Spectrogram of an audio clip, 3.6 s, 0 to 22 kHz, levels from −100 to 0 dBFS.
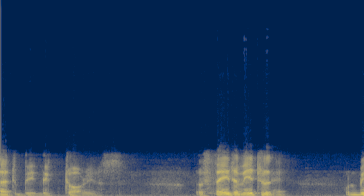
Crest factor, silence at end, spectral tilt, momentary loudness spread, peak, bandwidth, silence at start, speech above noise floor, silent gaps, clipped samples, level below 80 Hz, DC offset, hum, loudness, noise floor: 20 dB; 0 s; -9 dB/octave; 24 LU; -4 dBFS; 5.6 kHz; 0 s; 25 dB; none; under 0.1%; -50 dBFS; under 0.1%; none; -23 LUFS; -49 dBFS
